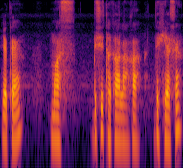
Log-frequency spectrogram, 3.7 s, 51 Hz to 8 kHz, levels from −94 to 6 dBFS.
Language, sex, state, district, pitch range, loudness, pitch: Nagamese, male, Nagaland, Kohima, 120-145 Hz, -22 LUFS, 125 Hz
